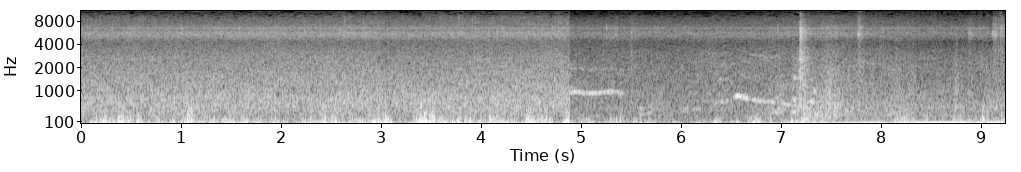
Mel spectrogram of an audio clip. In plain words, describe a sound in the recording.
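Wind buffets a microphone outdoors.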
